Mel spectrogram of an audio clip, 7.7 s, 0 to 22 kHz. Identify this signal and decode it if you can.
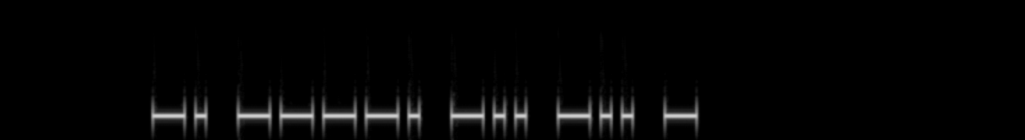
Morse code, heard as a keyed tone, about 15 wpm, 700 Hz. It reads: N9DDT
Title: USA Call Signs - 5 Characters - Repeated 3x - 15wpm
